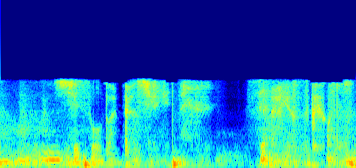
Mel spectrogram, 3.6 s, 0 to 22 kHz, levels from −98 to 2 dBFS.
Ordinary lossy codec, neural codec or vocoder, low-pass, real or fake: MP3, 24 kbps; codec, 16 kHz, 1 kbps, FreqCodec, larger model; 3.6 kHz; fake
